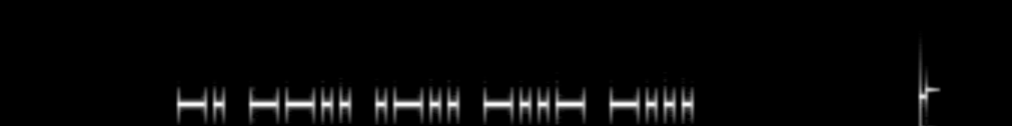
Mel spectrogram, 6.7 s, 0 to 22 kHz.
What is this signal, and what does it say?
Morse code, heard as a keyed tone, about 20 wpm, 700 Hz. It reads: NZLXB
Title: Code Groups - 5 Letters - 20wpm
